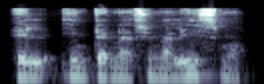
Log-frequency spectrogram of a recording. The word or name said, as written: El internacionalismo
